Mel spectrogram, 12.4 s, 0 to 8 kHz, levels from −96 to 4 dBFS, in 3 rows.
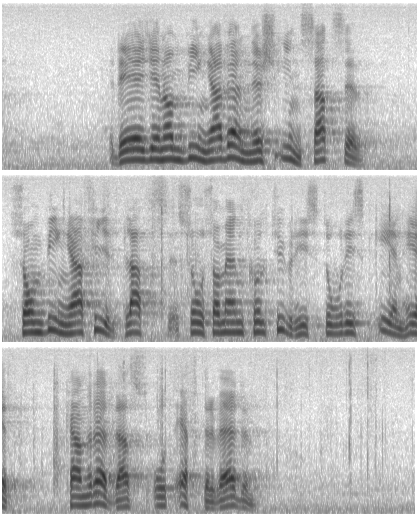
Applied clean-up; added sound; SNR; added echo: none; none; none; none.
